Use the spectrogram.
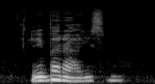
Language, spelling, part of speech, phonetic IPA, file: Polish, liberalizm, noun, [ˌlʲibɛˈralʲism̥], LL-Q809 (pol)-liberalizm.wav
